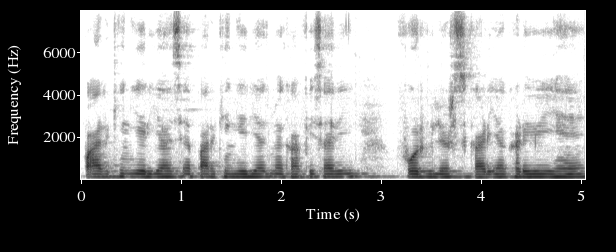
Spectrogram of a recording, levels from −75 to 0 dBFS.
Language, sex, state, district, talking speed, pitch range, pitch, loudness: Hindi, male, Bihar, Sitamarhi, 165 wpm, 130-135 Hz, 130 Hz, -18 LUFS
